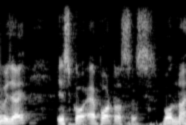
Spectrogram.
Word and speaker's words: apoptosis: silent तो खैर का यह कहना है कि एपॉपटोसिस जो है इसको इस तरह बोलना चाहिए कि सेकंड जो है वह साइलेंट एपॉपटोसिस की बजाय इसको एपॉपटोसिस बोलना है यह ज्यादा सही है इसके अलावा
